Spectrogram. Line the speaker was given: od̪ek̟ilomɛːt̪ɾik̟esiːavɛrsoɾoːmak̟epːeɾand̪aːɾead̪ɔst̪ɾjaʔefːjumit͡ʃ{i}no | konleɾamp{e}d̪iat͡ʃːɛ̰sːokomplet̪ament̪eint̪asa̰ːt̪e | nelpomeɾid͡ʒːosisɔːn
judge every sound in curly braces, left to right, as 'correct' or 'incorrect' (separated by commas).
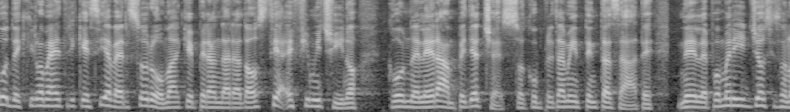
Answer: incorrect, correct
